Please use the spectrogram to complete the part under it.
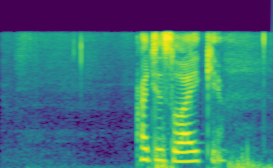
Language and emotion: Russian, neutral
